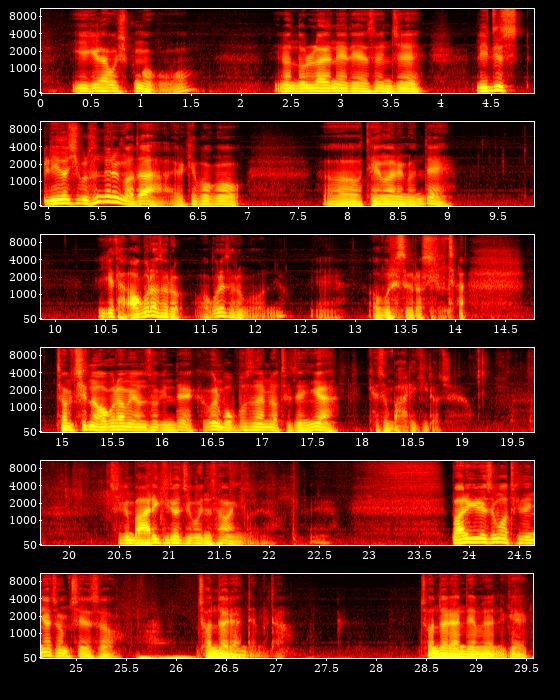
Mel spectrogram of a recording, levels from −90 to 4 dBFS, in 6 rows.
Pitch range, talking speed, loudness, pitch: 95-125 Hz, 295 characters per minute, -20 LUFS, 110 Hz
